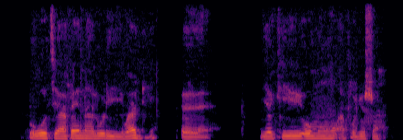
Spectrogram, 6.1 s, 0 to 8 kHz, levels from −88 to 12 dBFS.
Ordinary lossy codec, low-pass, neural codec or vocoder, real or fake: none; none; none; real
